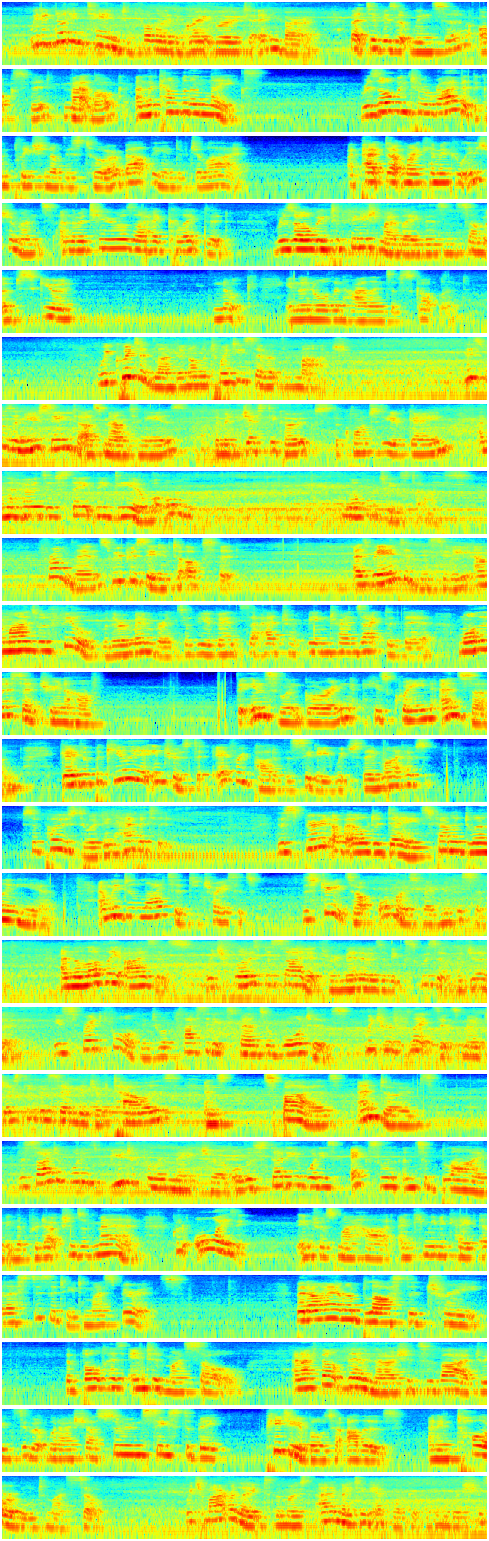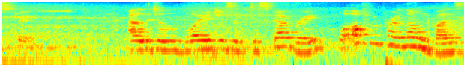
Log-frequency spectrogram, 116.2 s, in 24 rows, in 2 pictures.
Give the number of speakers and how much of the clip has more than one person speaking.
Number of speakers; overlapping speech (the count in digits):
1, no overlap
